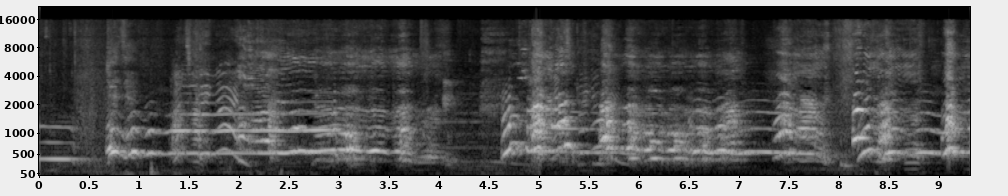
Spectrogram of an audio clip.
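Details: A Rottweiler gives long, wavering howls with yelping breaks, pausing briefly before starting again, in response to shouting down a drain pipe.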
